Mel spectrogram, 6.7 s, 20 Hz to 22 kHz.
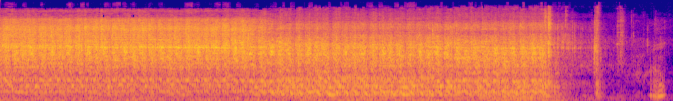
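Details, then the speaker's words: Humvee diesel after valve cover and fuel line work, cranked with the injector lines finger-loose, no fuel at the injectors yet: fast, steady starter churn of about 3.5 beats a second for five seconds; never catches. "nothing is coming out no fuel coming out at least not yet"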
